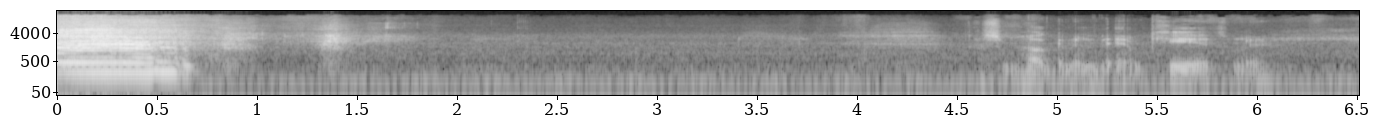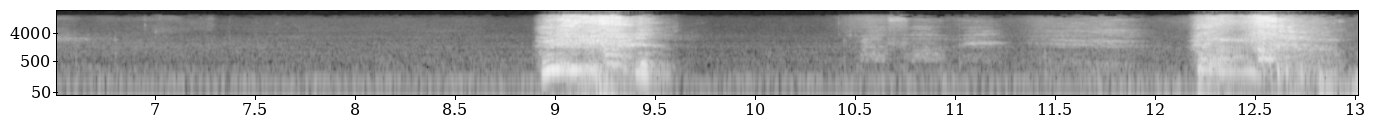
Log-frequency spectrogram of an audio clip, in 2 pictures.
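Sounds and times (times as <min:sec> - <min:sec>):
man sneezing loudly: 0:00.0 - 0:01.5, 0:08.9 - 0:09.7, 0:12.1 - 0:13.0
speech: 0:04.7 - 0:06.2, 0:09.4 - 0:09.6.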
